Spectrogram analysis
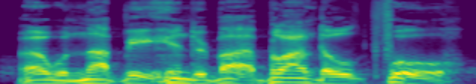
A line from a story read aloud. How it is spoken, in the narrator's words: I growl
